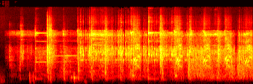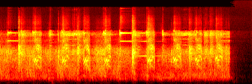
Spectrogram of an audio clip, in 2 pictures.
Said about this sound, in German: Ähm, für jeden, der es nicht weiß, das ist das Intro-Lied von äh, Style Wars. Nee, Quatsch, Beat Street. Wild Style. Wild Style, genau.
